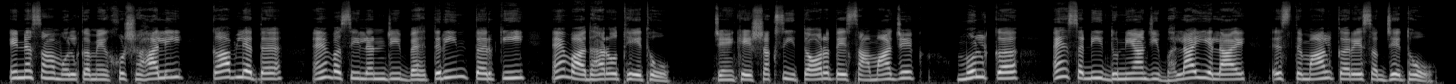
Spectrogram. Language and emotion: Sindhi, neutral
